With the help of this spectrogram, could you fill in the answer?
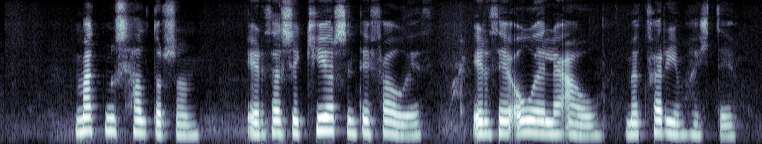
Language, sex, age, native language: Icelandic, female, 18-19, Icelandic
